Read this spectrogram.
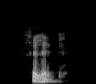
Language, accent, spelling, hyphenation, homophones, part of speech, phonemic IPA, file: English, Received Pronunciation, fillip, fil‧lip, Philip / Phillip, noun / verb, /ˈfɪlɪp/, En-uk-fillip.oga
- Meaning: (noun) 1. The action of holding the tip of a finger against the thumb and then releasing it with a snap; a flick 2. A sharp strike or tap made using this action, or (by extension) by other means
